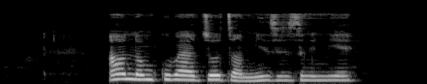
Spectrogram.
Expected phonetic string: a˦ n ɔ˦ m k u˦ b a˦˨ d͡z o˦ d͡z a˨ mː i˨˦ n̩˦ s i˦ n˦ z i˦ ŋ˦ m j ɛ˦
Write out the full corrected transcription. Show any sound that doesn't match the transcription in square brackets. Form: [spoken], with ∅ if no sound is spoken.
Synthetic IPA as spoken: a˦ n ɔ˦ m k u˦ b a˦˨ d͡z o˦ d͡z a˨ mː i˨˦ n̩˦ [z] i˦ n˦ z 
